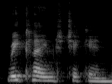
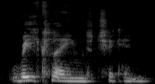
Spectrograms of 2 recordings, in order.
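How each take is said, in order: First: Said in the usual way. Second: Reclaimed chicken, slowly and deliberately; slow emphasis. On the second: Shown as a demonstration. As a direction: lean on "reclaimed", stretch it out.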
